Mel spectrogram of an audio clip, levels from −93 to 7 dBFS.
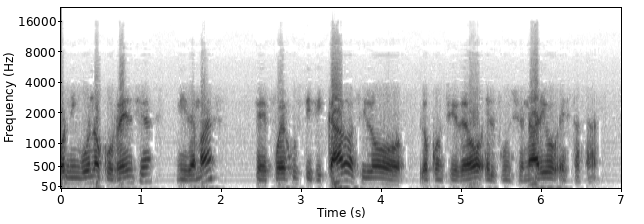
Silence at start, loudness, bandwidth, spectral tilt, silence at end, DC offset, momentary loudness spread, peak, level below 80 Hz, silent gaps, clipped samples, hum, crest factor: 0 s; -14 LUFS; 11 kHz; -5 dB/octave; 0.3 s; under 0.1%; 14 LU; 0 dBFS; -52 dBFS; none; under 0.1%; none; 14 dB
